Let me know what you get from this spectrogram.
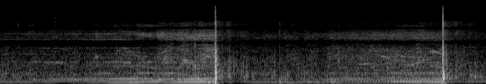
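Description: Aerial fireworks shells bursting: two sharp bangs, one about two seconds in and one near the end.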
